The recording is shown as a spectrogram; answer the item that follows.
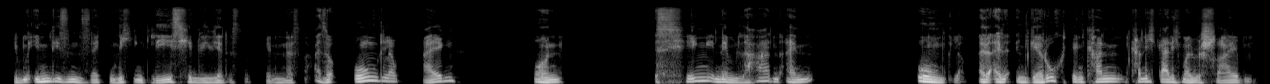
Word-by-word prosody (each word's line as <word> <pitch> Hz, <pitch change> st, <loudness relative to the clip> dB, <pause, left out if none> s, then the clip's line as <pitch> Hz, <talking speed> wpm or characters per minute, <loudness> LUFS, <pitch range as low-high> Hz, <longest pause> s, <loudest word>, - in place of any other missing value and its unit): eben 95 Hz, +3 st, 0 dB
in 125 Hz, +4 st, +4 dB
diesen 115 Hz, -5 st, +1 dB
Säcken, 100 Hz, -1 st, -6 dB
nicht 100 Hz, +5 st, -3 dB
in 100 Hz, -2 st, -1 dB
Gläschen, 100 Hz, +2 st, -1 dB
wie 90 Hz, +1 st, -2 dB
wir 95 Hz, -2 st, -1 dB
das -, -, -17 dB
so -, -, -24 dB, 0.2 s
kennen. 85 Hz, 0 st, -7 dB
Das 85 Hz, +2 st, -9 dB
war -, -, -28 dB
also -, -, -2 dB, 0.2 s
unglaublich 150 Hz, -1 st, +2 dB, 0.2 s
eigen 135 Hz, +12 st, 0 dB, 0.8 s
und 110 Hz, -1 st, +4 dB, 0.9 s
es -, -, -2 dB
hing 155 Hz, +6 st, 0 dB
in 135 Hz, -7 st, 0 dB
dem 105 Hz, -5 st, +2 dB
Laden 125 Hz, -, -4 dB
ein 110 Hz, +1 st, 0 dB, 1.1 s
unglaub 115 Hz, -5 st, +6 dB
also 110 Hz, -2 st, +4 dB
ein 115 Hz, +2 st, +2 dB
ein 110 Hz, -, +1 dB
Geruch, 105 Hz, +11 st, +1 dB
den 115 Hz, -4 st, -2 dB
kann 130 Hz, +1 st, +1 dB
kann 130 Hz, +2 st, -2 dB
ich 130 Hz, -, -1 dB
gar 110 Hz, -, +1 dB
nicht 105 Hz, -3 st, -1 dB
mal 100 Hz, -, +2 dB
beschreiben. 95 Hz, 0 st, -1 dB
110 Hz, 175 wpm, -22 LUFS, 100-130 Hz, 1.1 s, unglaub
